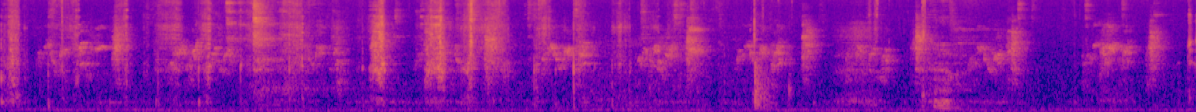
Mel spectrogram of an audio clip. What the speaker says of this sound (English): I'm just using my palette knife to give not too much of a coating, but reasonably generous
